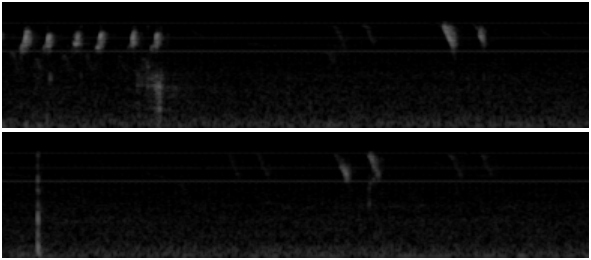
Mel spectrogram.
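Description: Small bird chirping: a quick run of about seven high chirps at the start, then pairs of chirps about two seconds and again about four and a half seconds in. A single sharp click about three seconds in.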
